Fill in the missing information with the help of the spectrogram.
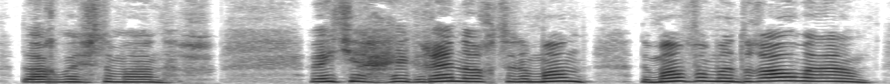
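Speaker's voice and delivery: put-on high, loud and urgent girl; breathless young woman. Tearful girl begging the woodsman, high urgent voice. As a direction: pant it out, desperate.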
